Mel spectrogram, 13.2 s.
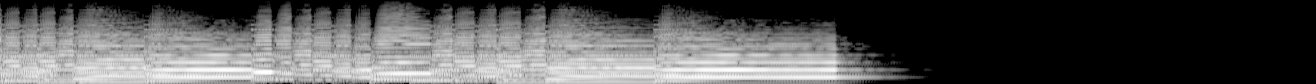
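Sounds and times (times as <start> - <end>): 
trombone playing a minuet: 0.0 - 9.0.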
